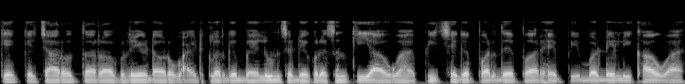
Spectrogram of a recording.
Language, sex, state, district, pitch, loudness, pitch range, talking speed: Hindi, male, Jharkhand, Palamu, 95 Hz, -15 LUFS, 95-100 Hz, 200 wpm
